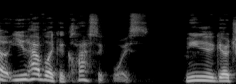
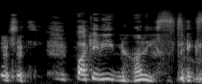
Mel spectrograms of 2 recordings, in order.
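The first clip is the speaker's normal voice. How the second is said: laughing; 5 semitones higher than usual. Real, not acted. Laughing about eating honey sticks.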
